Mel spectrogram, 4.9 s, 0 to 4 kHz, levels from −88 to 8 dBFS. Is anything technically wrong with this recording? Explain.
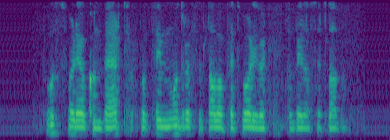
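No, nothing technically wrong can be heard here.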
